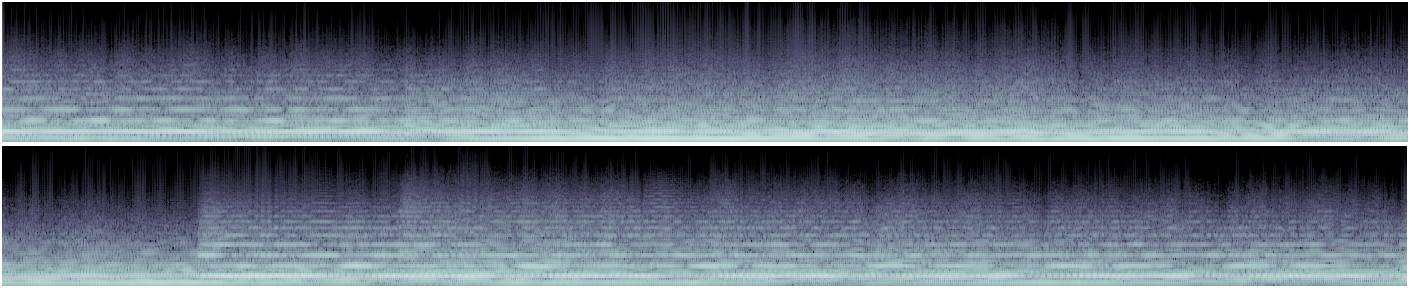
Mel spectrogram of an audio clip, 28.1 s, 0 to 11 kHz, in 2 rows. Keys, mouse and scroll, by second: 2.4 middle click, 9.1 middle click, 11.1 click, 12.0 middle click, 17.4 click, 18.1 click, 20.3 click, 25.8 click.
